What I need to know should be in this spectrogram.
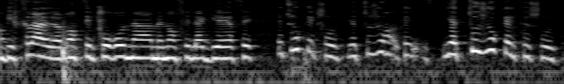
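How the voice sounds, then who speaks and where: A woman giving an impassioned sermon to a women's gathering, pleading and repeating herself for emphasis. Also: high-pitched. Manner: fervent and pleading, with emphatic repetition. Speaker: religious women's teacher.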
